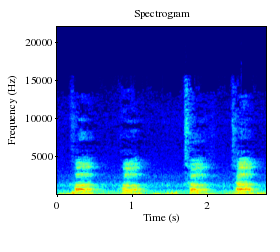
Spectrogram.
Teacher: तो प्राणवायु का अधिक प्रयोग करेंगे, इसलिए ये महाप्राण कहे जाते हैं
